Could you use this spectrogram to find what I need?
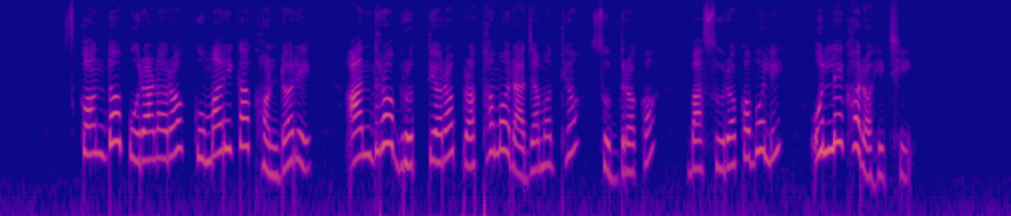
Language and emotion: Odia, neutral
